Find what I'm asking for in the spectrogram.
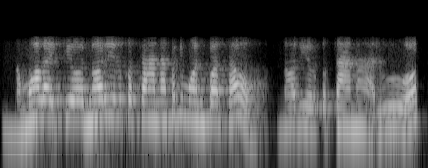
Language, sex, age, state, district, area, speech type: Nepali, female, 45-60, West Bengal, Jalpaiguri, rural, conversation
